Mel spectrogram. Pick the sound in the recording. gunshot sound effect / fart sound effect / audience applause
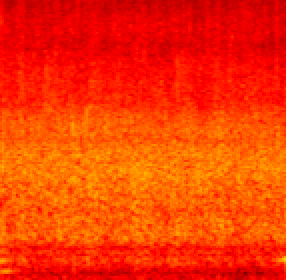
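audience applause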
